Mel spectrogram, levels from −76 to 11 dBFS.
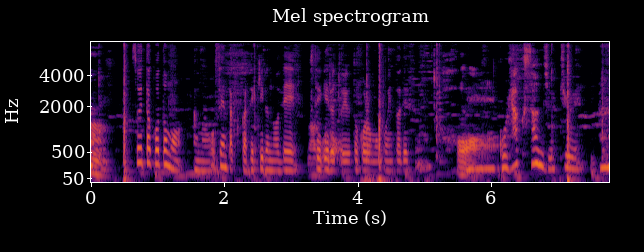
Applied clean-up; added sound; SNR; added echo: classical method log-MMSE.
